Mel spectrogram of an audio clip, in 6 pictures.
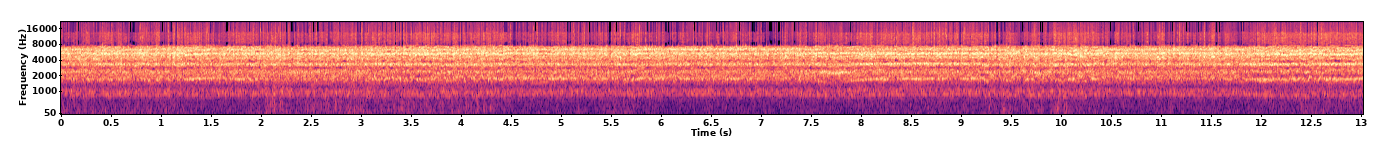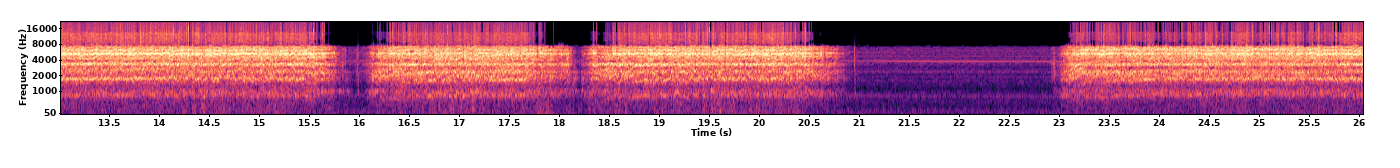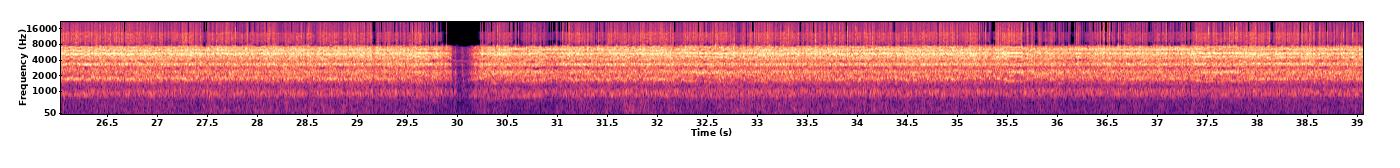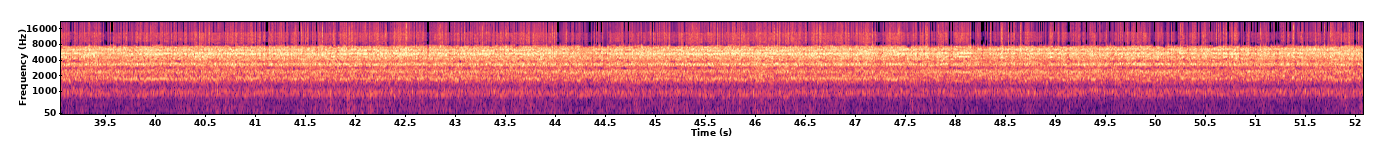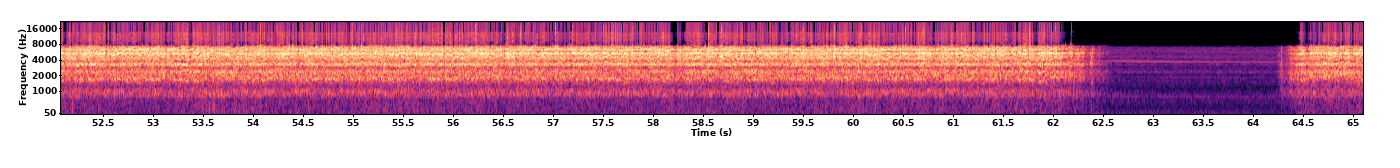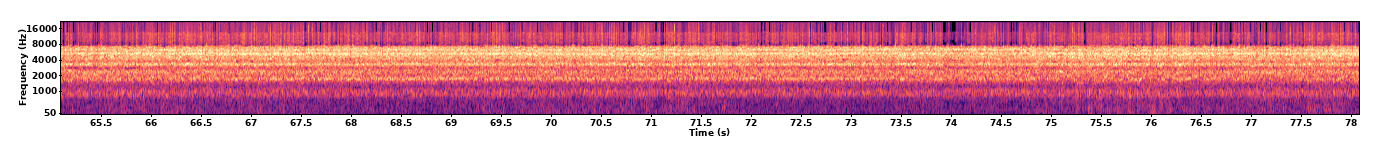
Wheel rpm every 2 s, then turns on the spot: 230, 230, 230, 230, 230, 230, 210, 180, 150, 170, 60, 80, 230, 230, 210, 180, 220, 230, 230, 230, 230, 230, 220, 230, 230, 230, 230, 230, 230, 230, 220, 20, 150, 240, 230, 240, 230, 230, 220.
none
